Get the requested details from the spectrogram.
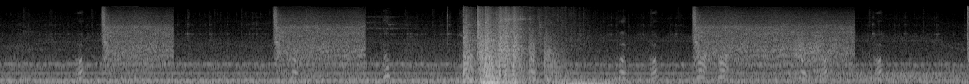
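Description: A rocket boost hisses in short bursts.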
